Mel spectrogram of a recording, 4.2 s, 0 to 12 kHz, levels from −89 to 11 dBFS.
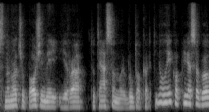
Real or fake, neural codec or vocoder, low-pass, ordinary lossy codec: fake; codec, 16 kHz in and 24 kHz out, 0.6 kbps, FocalCodec, streaming, 2048 codes; 10.8 kHz; AAC, 64 kbps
